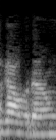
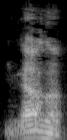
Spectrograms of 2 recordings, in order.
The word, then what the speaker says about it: Galrão: Aí você falou, Zé, esse encontro consonantal não é, em português não se pronuncia assim, é Galrão.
